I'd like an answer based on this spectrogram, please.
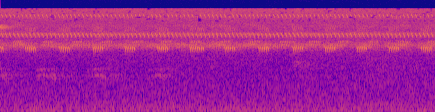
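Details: Forest crickets keep up a brisk, regular chirp about three times a second. Fainter, lower chirps from another caller appear early on, and a steady piercing trill holds above everything.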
